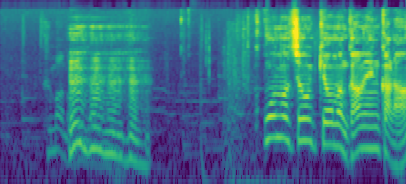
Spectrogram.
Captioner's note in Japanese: 笑い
